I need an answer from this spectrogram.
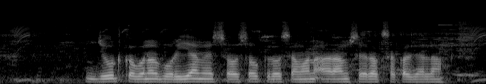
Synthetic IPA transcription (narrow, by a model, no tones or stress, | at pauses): d͡ʒuːʈkabənəɾboːɾɪjamẽsɔːsɔkɪlosaːmaːnaːɾaːmseɾəkʰsəkəld͡ʒaːlaː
